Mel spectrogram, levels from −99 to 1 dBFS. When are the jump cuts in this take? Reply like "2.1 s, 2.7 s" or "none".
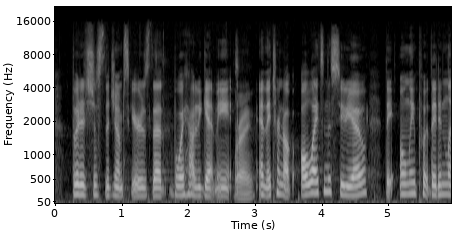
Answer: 2.7 s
